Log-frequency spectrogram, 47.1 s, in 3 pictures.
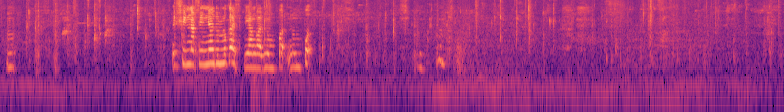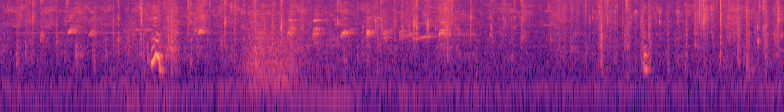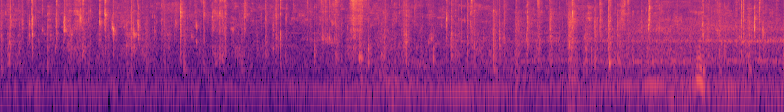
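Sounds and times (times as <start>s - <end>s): crunching of crispy food: 23.7s - 47.0s.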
